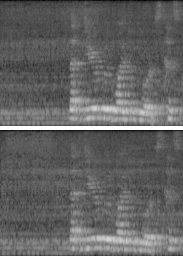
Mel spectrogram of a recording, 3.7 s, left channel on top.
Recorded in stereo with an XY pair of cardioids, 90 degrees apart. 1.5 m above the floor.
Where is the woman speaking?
45° left, 6.5 m.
